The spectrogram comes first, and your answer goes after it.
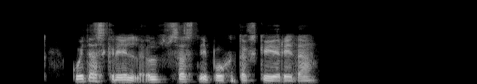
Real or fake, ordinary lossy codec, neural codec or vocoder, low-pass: real; AAC, 32 kbps; none; 7.2 kHz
